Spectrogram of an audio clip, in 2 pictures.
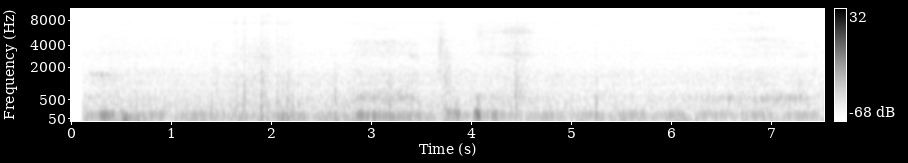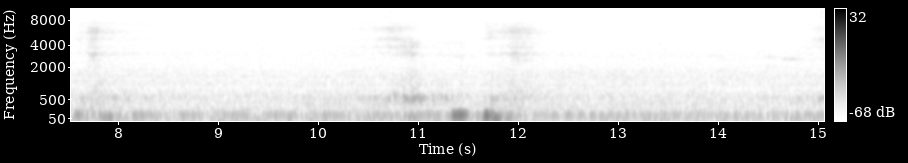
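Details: Rex, a Boxer dog, asleep indoors and dreaming, makes soft low snores and breathy snorts, with louder snuffling bursts near four, eight and twelve seconds over a steady low hum in a quiet small room.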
